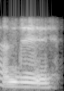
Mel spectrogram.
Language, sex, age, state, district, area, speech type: Punjabi, female, 60+, Punjab, Fazilka, rural, conversation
